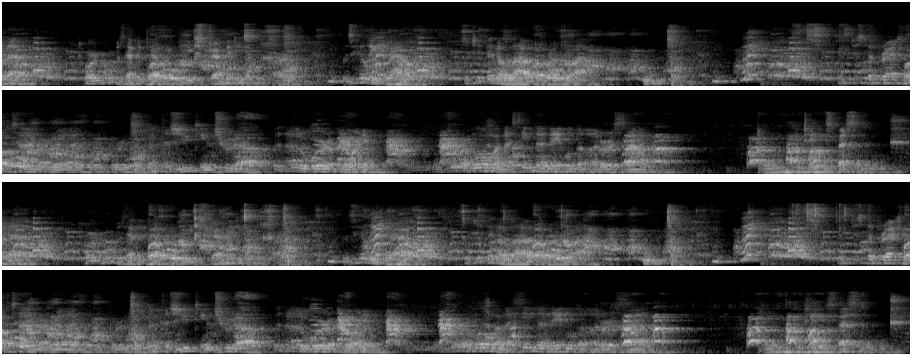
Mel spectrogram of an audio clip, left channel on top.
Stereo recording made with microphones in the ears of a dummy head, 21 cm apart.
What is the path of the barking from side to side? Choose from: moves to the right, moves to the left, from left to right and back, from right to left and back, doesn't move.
doesn't move.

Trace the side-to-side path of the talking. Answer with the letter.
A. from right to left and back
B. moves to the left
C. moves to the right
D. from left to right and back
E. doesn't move
D.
